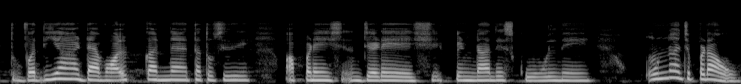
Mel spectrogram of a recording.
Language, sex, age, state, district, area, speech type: Punjabi, female, 30-45, Punjab, Patiala, rural, spontaneous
